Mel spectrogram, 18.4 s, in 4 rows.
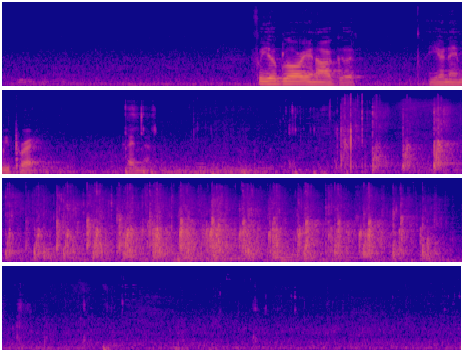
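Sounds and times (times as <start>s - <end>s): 
speech: 2.6s - 3.6s, 4.3s - 5.1s, 5.8s - 6.3s
audience clapping: 7.8s - 13.8s.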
